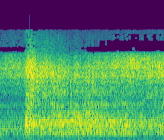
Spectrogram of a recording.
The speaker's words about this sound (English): It's the story of a simple melody and of a killer who, as our story opens, is fighting desperately and alone against a raging storm off the coast of Maine. The lifeboat he is in is half foundered, and the man's wild rowing does little good.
